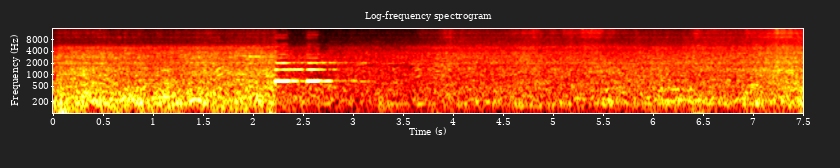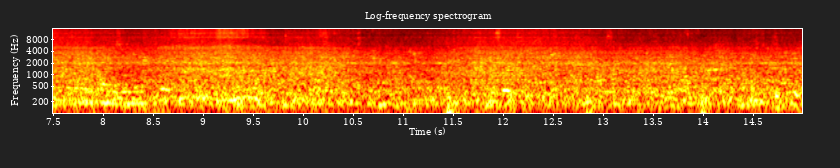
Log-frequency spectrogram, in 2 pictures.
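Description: Two short horn toots about two seconds in, over a steady low rumble and voices on board a river tour boat.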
